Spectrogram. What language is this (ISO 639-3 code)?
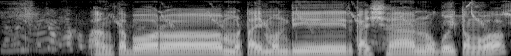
trp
